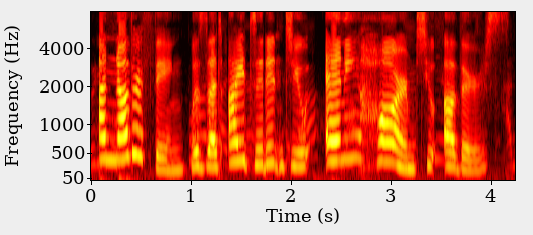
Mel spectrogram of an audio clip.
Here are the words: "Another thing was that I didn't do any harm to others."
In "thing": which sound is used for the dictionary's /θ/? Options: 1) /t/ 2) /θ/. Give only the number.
2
